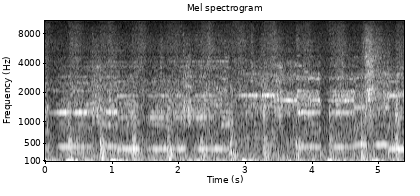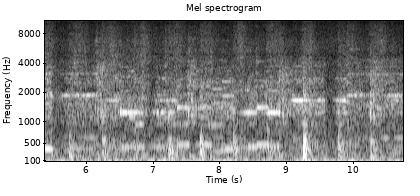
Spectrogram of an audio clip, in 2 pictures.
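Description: Background music with a melody of short notes, under a quick run of soft shuffles and thuds from sneakers on an exercise mat during mountain climbers.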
